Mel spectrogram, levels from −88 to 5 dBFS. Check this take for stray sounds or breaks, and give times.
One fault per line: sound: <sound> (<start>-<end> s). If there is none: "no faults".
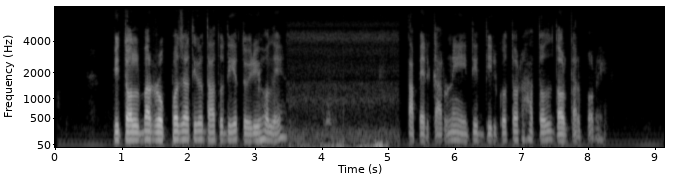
sound: bark (3.5-5.1 s)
